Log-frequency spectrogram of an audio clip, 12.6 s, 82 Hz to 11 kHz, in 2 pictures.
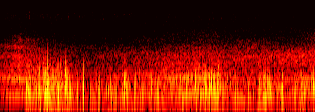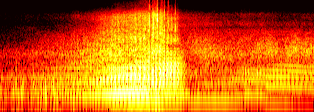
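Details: VW GTI 2.0T, Stage 2 Unitronic tune, Neuspeed cold air intake, 42 Draft Designs turbo-back exhaust: uneven popping and stumbling at idle, then a rough rev that flares and drops off; misfire on cylinders 2 and 4 from failed ignition coils.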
